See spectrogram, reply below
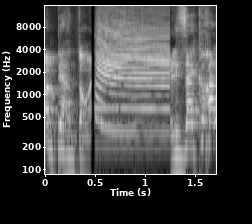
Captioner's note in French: Air Horn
